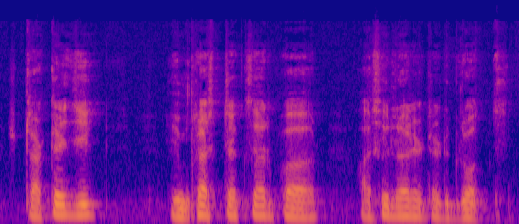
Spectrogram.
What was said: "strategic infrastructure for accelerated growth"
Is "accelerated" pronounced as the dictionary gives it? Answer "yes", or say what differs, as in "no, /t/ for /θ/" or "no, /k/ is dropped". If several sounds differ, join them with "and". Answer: no, /k/ is dropped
